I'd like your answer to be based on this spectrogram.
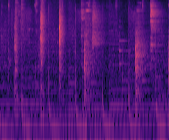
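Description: A spoon knocks and clinks steadily against a bowl while chicken is mixed with vinegar and soy sauce into a marinade, a quick run of close, bright metallic taps without any voices.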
